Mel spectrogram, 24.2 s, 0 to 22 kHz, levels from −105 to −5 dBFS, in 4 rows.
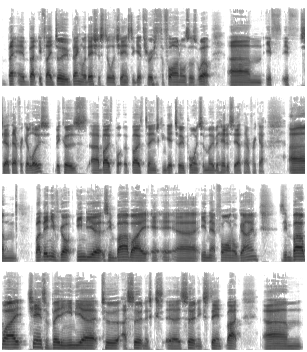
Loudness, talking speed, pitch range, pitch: -26 LUFS, 155 wpm, 105-125 Hz, 110 Hz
